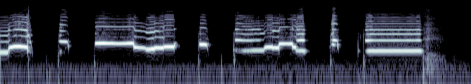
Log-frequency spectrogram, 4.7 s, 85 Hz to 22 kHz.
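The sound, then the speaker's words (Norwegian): A flute plays a short, bright melody alone: a few quick staccato notes, longer held tones with small pitch slides, and a final sustained note, loud. “Innimellom så tar jeg pause fra fløytespillingen og hører på bankebrett på Radio Revolt onsdag klokken 19.”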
